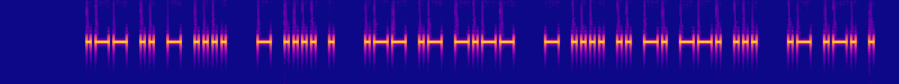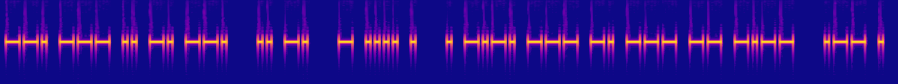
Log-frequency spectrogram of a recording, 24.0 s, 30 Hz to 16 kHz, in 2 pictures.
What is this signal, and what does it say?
Morse code, heard as a keyed tone, about 20 wpm, 700 Hz. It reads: WITH THE WAY THINGS ARE GOING IN THE ECONOMY WE
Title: Sentences with 8-Word Phrases - Spoken Beginning - 20wpm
